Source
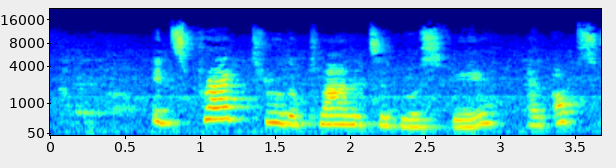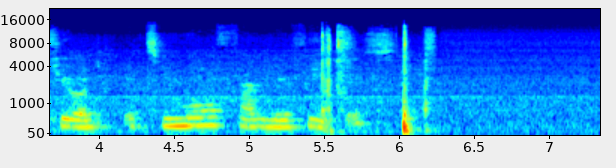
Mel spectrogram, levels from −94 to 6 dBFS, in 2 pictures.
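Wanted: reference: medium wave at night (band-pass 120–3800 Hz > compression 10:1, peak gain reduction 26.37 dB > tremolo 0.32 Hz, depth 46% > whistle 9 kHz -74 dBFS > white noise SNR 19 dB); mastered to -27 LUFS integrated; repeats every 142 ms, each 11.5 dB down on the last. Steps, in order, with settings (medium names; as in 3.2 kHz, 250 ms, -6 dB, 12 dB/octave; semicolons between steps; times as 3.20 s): band-pass 120–3800 Hz; feedback delay 142 ms, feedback 27%, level -11.5 dB; compression 10:1, threshold -39 dBFS; tremolo 0.32 Hz, depth 46%; whistle 9 kHz -74 dBFS; white noise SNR 19 dB; trim +20 dB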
